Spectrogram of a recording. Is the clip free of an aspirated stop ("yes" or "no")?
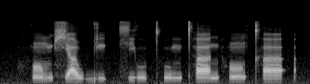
no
